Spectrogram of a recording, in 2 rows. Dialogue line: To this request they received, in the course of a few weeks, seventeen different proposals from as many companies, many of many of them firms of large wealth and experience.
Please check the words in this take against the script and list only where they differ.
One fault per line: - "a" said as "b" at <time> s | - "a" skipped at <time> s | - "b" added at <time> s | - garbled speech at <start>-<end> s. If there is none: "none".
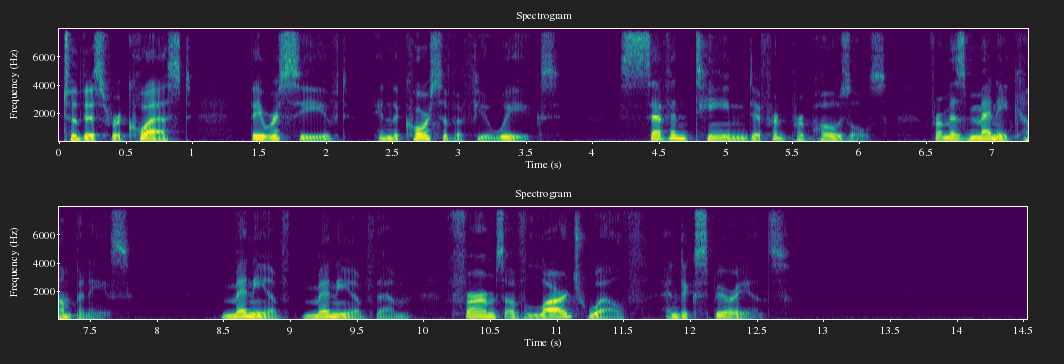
none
